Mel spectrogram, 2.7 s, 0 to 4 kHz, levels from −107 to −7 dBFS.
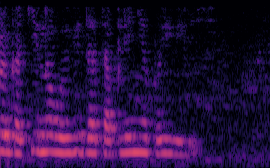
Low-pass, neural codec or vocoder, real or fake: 3.6 kHz; none; real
